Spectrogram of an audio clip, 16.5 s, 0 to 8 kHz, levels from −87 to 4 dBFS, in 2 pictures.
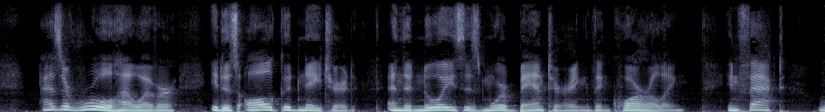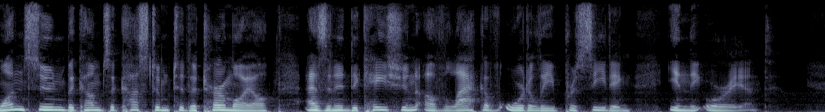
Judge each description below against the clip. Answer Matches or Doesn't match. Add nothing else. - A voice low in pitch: Doesn't match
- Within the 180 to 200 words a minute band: Doesn't match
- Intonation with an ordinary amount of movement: Matches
